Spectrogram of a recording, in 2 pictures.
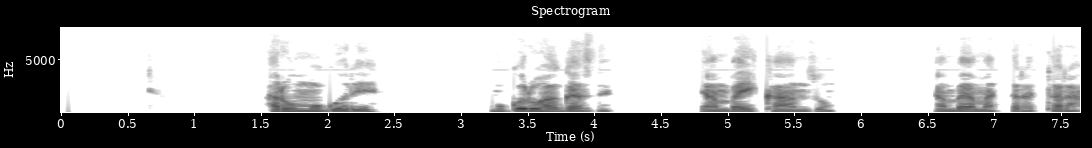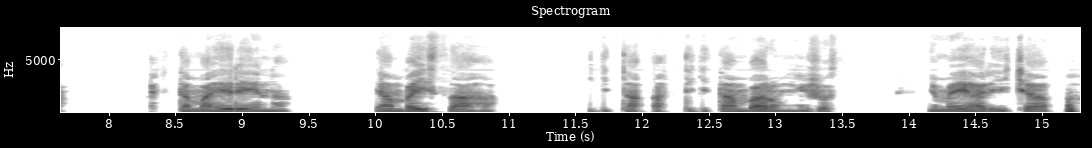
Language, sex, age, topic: Kinyarwanda, male, 25-35, government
